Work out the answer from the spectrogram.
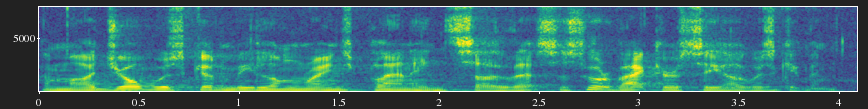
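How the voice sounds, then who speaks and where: An older man from the UK introducing himself with dry humor and filler pauses. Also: mid-range voice, heavy background noise. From United Kingdom. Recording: distant mic with clicks.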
